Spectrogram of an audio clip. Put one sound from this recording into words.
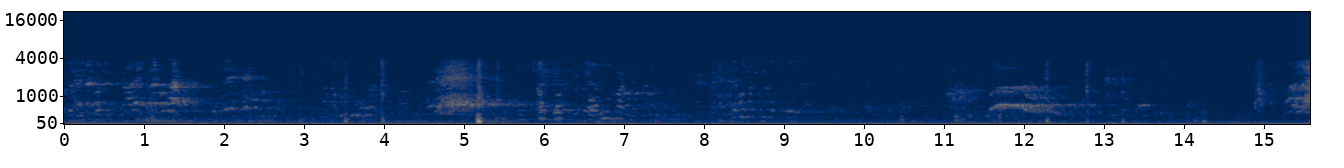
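Men shout and call out to each other at a distance.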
